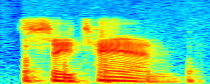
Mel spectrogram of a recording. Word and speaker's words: SATAn: Joe, how do you pronounce this? That's a weird one. Satan.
